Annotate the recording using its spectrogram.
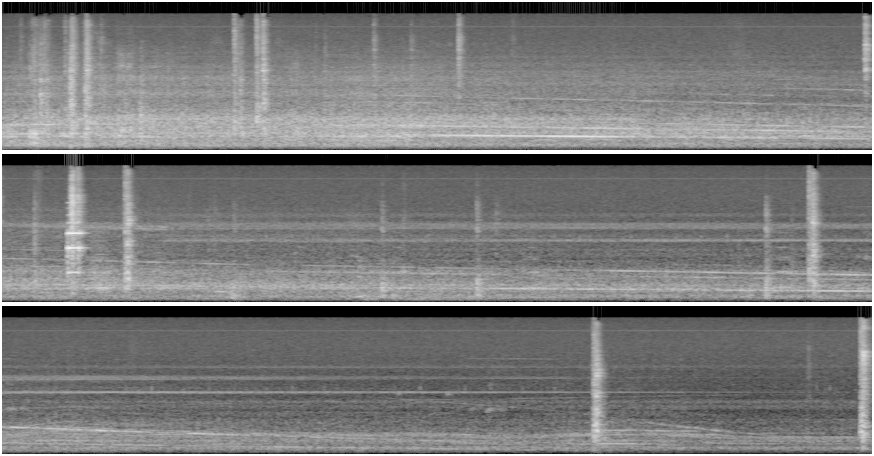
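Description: Electric multiple unit heard from the cab, its motor whine falling slowly in pitch as the train slows into a station, over steady wheel and rail noise with a few sharp clicks.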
